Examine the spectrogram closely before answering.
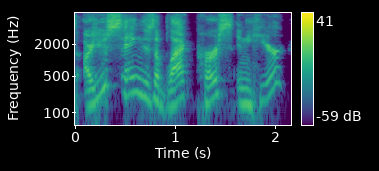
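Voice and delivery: high, slow mock disbelief; slow incredulous question. Host imitating the coworker's slow disbelief about the purse. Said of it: "And he goes".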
